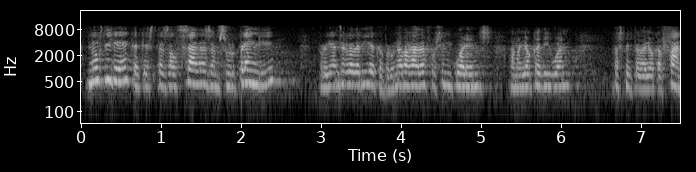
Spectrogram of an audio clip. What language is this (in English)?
Catalan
